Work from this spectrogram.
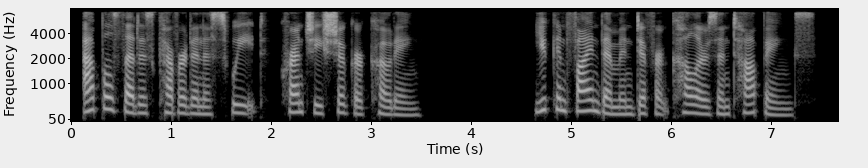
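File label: candy apple, English vocabulary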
